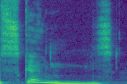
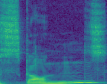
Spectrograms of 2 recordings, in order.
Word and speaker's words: scones: I will make some scones or scones. You can pronounce that two ways.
